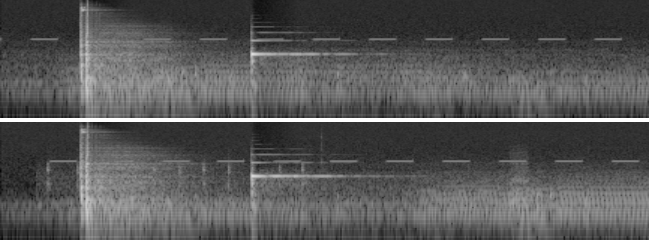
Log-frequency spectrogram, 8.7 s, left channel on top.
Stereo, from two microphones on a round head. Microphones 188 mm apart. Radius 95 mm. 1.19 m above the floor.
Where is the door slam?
10° left (ahead or behind), 0.9 m.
